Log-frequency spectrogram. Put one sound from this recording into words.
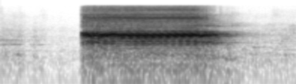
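A loud buzzer blares in a large echoing gym.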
